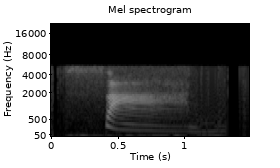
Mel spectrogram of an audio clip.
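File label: "saan4", Cantonese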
